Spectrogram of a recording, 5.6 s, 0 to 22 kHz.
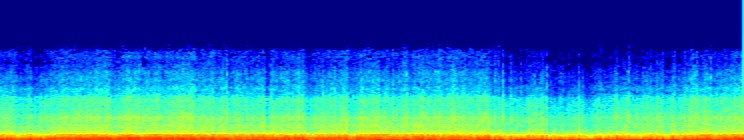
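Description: Porsche 997 911's flat-six engine pulling under acceleration during an autocross run, its pitch climbing steadily, over a heavy rumble of road and wind noise.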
